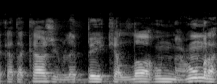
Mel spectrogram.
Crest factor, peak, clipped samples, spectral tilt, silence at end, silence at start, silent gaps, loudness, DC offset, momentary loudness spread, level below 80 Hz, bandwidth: 18 dB; -2 dBFS; under 0.1%; -6 dB/octave; 0 s; 0 s; none; -20 LUFS; under 0.1%; 4 LU; -52 dBFS; 11 kHz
